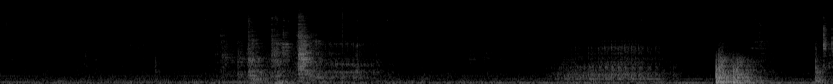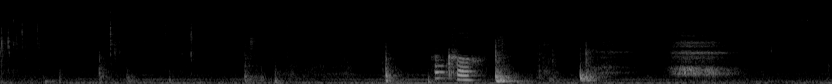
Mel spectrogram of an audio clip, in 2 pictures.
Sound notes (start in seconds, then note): 2.6 doorknob rattles; 5.6 door squeaks; 15.1 Frederick sighs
